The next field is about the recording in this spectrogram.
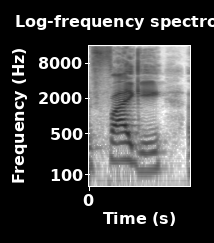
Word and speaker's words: Feige: Speaking of Avengers, before we get knee-deep into this conversation, Kevin Feige, this is the first time I've ever pronounced his name correctly, he said holding back the Avengers 4 title backfired.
